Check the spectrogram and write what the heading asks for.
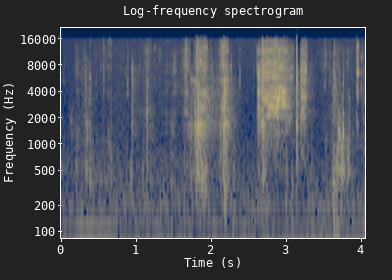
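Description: Close-miked chewing and mouth sounds of a person eating, with scattered small clicks. A louder hissing noise lasts about half a second, a little under three seconds in.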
